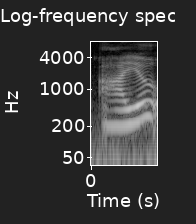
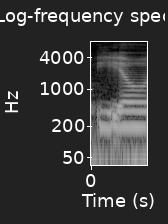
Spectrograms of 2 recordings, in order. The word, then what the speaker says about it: Io: A heifer also appears in the myth of Io, or Io in original Greek pronunciation, one of the many objects of Zeus' lust.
